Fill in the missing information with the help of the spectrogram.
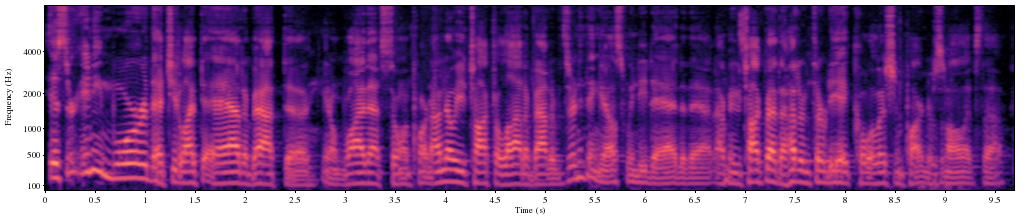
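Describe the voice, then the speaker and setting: An older man hosting an interview, talking in a halting way with many repeated words. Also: mid-range voice, creaky. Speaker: podcast host. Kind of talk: casual interview.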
